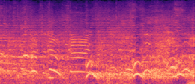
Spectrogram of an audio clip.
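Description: A loud crowd at a professional wrestling match yelps and woofs in imitation of dog barking, several voices overlapping in rising bursts amid a general roar of cheering.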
